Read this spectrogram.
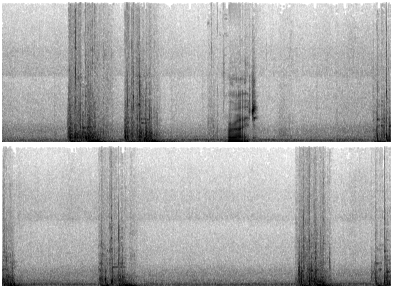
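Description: Heavy stone building pieces thud into place in a game, again and again.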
